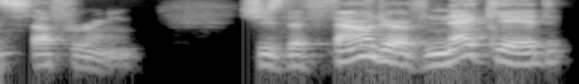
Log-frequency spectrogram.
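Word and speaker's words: Nekkid: she's the founder of naked n-e-k-k-i-d which is the only way to pronounce naked mecca a home for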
